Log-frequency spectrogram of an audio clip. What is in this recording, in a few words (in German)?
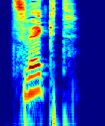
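"zweckt", German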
